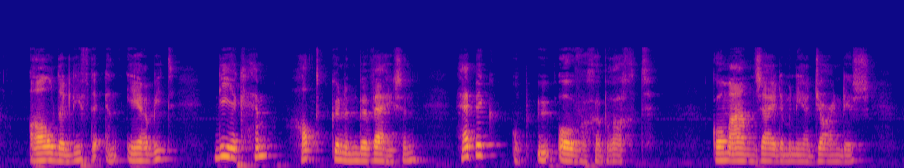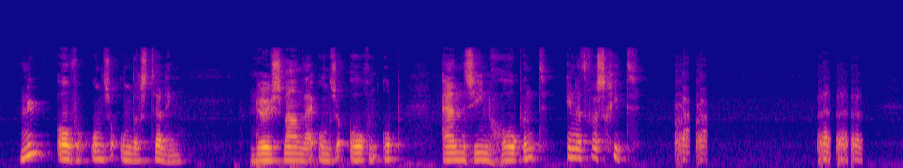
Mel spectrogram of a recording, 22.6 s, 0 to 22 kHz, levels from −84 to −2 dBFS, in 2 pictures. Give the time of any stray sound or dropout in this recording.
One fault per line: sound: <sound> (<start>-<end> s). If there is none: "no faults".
sound: laugh (19.7-20.1 s)
sound: laugh (21.5-22.1 s)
